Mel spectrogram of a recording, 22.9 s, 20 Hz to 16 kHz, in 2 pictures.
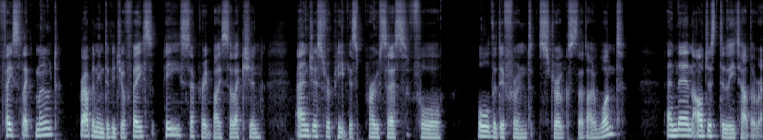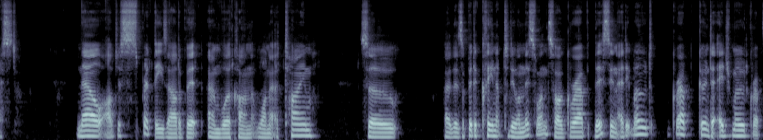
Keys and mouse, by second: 0.4 click, 1.0 click, 1.9 p, 4.2 p, 4.6 click, 4.9 p, 5.4 click, 5.6 p, 6.4 click, 6.7 p, 7.0 click, 8.3 p, 9.2 Tab, 9.9 g, 10.3 Escape, 10.6 x, 11.3 click, 12.2 click, 13.4-17.4 typing, 14.1 click, 14.5 click, 15.2 click, 15.8 click, 16.5 click, 16.8-17.4 drag, 17.8 click, 18.6 Tab, 20.6 2, 22.4 click.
